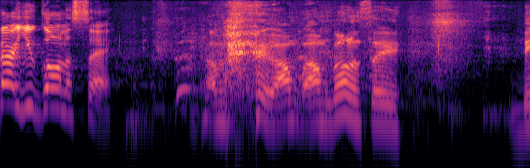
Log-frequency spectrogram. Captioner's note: audience chuckles; chuckling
